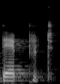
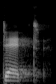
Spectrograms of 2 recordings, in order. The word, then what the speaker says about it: debt: with it is doubt it's not depth it is debt debt is when you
